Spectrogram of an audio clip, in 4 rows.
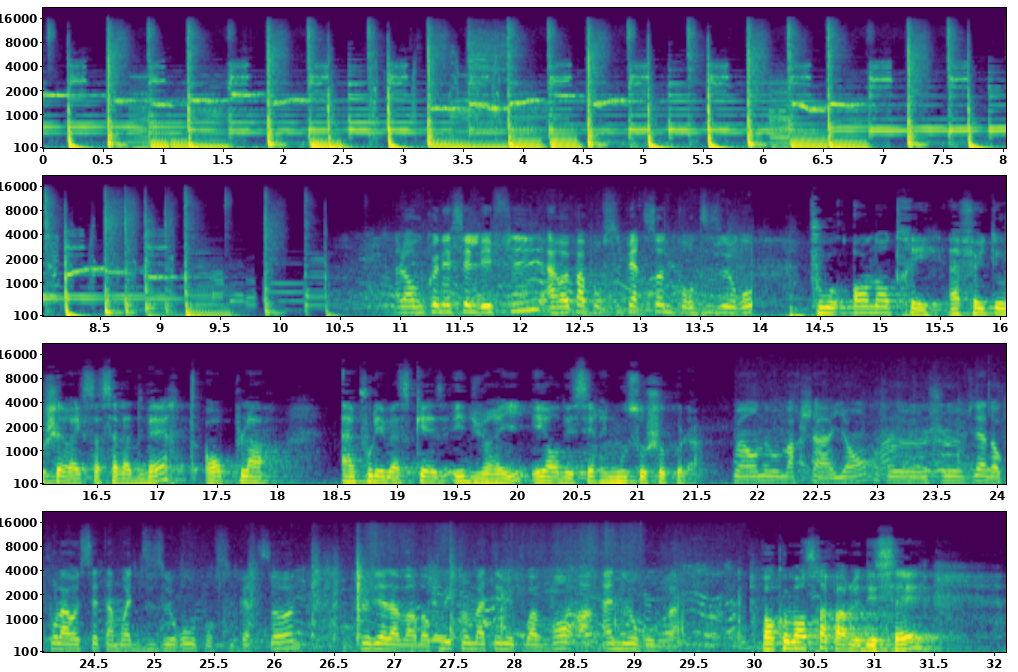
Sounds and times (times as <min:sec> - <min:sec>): Speech: 0:10.6 - 0:18.0, 0:18.6 - 0:31.5.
